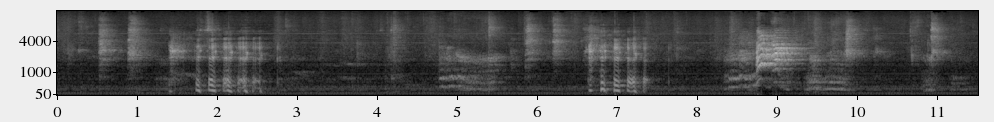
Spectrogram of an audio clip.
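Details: Miniature Schnauzer puppies yapping in short rapid bursts of high, harsh yips near two, five and seven seconds, then a shrill rising yelp around nine seconds, with quieter whines between and faint human voices.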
